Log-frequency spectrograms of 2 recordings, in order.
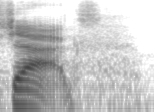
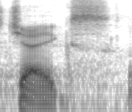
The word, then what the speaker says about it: Jacques: I always thought it was Alex Jacks. – Well, it's spelt like Jacques, isn't it? Like J-A-C-Q-U-E-S, I think. But apparently it's Jakes.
